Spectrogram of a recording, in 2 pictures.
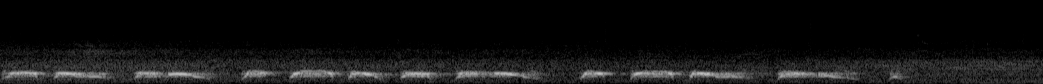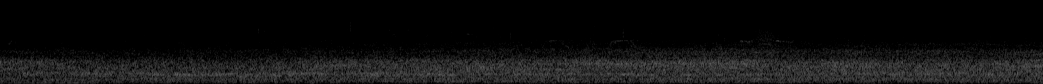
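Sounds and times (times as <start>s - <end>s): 
Common Wood Pigeon cooing: 0.0s - 9.2s.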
